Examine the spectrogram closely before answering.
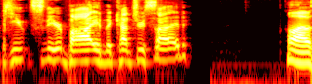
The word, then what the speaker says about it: Butte: It's a butte. Yeah, you know what? Butteville. It's or Butte or Buttes. We got the S in there. It's pronounced Butte.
